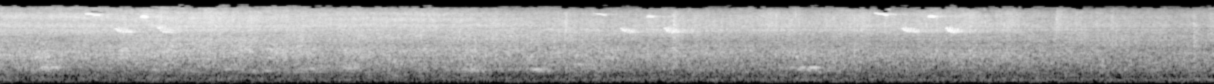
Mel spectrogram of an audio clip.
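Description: Steady outdoor background hiss with a small songbird calling in short double chirps, three times a few seconds apart.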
